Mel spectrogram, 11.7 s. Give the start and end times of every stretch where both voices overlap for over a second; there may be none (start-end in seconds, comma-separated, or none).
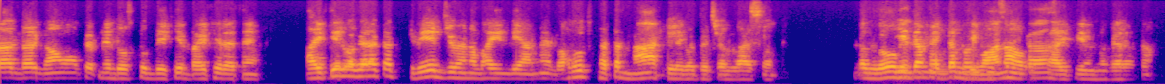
9.0-10.5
